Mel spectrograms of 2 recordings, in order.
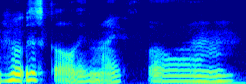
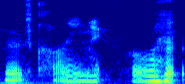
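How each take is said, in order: First: Slow, softer feigned sick voice; Robin. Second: Soft, weary sick-patient voice; Robin. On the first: Sick character answering the phone, slow feeble voice. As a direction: drag it out weakly, as if ill. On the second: Sick character answering the phone, soft groggy voice. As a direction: say it quietly and weakly, as if ill. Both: Acted. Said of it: "this is Robin talking right now".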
